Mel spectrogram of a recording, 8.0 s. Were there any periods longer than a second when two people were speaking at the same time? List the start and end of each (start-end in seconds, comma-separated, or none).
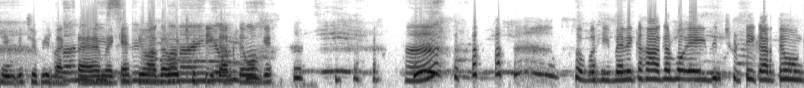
0.5-2.5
